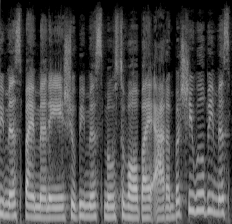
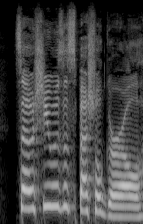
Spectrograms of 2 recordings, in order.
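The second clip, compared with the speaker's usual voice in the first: plain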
